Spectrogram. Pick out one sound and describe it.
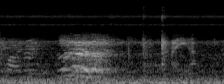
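A young man shouts from far off across the field.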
